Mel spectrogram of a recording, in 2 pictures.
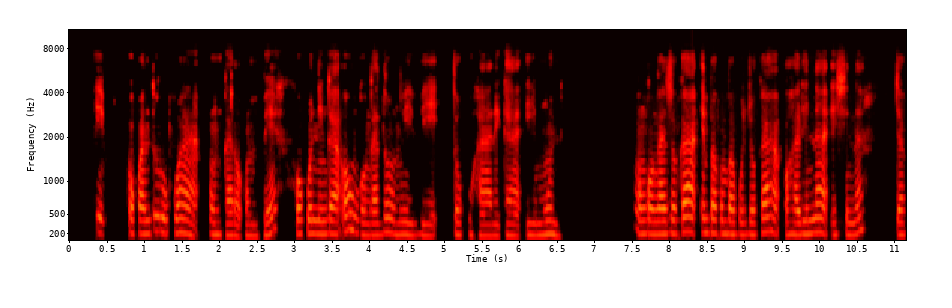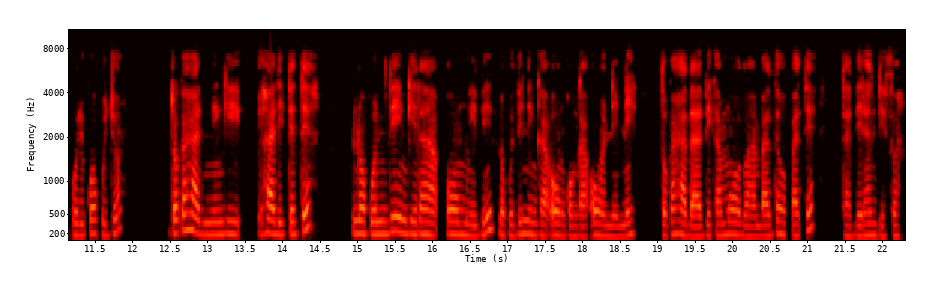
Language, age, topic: Oshiwambo, 25-35, agriculture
